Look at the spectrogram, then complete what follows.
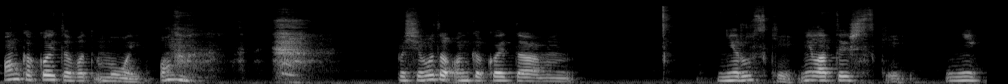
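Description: Woman, 30s, chatty, self-ironic, home kitchen vlog, camera on table, lowish pitch. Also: drawn-out words, pauses often. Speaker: vlogger. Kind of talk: spontaneous casual chat to camera. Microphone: camera or phone on the table.

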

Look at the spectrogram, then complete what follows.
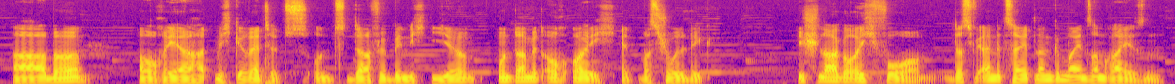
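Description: Man acting deep-voiced, measured fatherly knight. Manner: measured, formal, gently admonishing. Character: seasoned male knight, measured, fatherly mentor to youngsters. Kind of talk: fantasy audio drama acting.

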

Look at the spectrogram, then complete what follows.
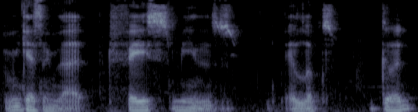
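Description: A man playing a doting, easily flustered mafia boss lover, gruff yet flirtatious, in an intimate ASMR roleplay. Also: a bass voice, animated, takes it slowly, darkish tone, full character voice. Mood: affectionate, playful.

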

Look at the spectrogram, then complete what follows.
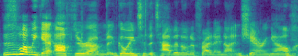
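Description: A woman's voice: lowish voice, fast, creaky, sharp tone, a little hiss or hum. A young woman doing casual, chatty let's play commentary, thinking aloud as she plays, indoors at a computer. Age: young adult. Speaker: gaming video host.

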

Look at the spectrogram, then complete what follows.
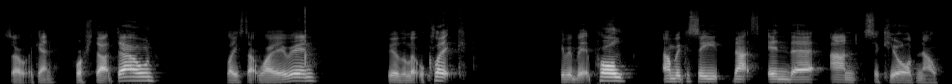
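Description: A man's voice: on the low side, very animated, unhurried, long pauses, clear, resonant tone. British man giving a practical tutorial. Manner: practical, explanatory. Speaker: product demonstrator. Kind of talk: informal step-by-step tutorial. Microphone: lavalier lapel microphone.

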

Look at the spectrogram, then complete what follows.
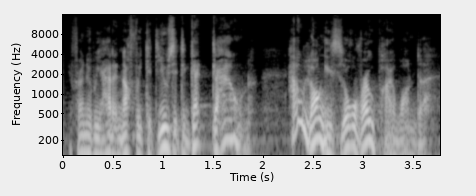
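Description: Gentlemanly hobbit hero, male reader performing: earnest, resolute, well-spoken, lively husky tone for fantasy storytelling. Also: medium pitch, fast talker. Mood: pondering. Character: earnest, determined gentlemanly hobbit adventurer, thoughtful.

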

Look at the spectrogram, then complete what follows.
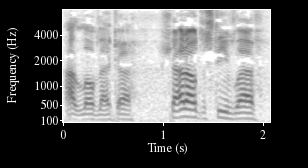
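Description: A man working as an HVAC technician on a service call, talking practically and giving quick instructions to a helper. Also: medium pitch, a bit bright, slight background noise. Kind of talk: on-the-job service call vlog. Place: house and yard, indoors and outdoors.

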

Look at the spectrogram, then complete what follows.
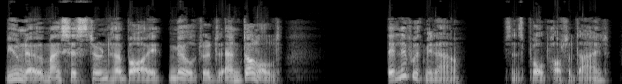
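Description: A man voicing a small, round, cheerful aristocratic gentleman with an extraordinarily high-pitched voice and breezy, old-fashioned chatter. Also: big pitch swings, moderate pace, breathy edge, no room sound, dull audio, full character voice. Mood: chatty.

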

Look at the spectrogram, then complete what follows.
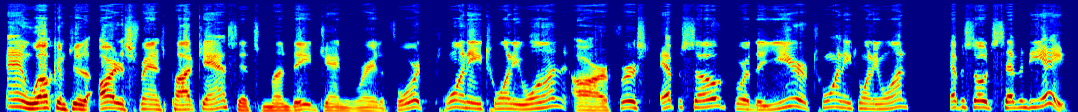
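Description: Man, American accent, podcast host, halting casual delivery, crisp forward tone, very dry sound. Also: on the high side, big pitch swings, pushed and bright, no room sound. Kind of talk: casual podcast talk with announcing.

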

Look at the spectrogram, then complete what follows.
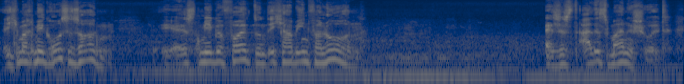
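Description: A man's voice: on the high side, unhurried, close to an everyday voice. An actor playing an anxious, guilt-ridden father looking for his son in a dubbed war game. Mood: worried, guilty. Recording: faint background noise.

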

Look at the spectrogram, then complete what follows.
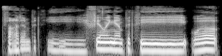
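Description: A woman's voice: low voice, flat delivery, unhurried, creaky, no echo, studio quality. A woman co-hosting a therapy podcast, giving feedback lightly with laughter. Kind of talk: giving feedback on role-play.

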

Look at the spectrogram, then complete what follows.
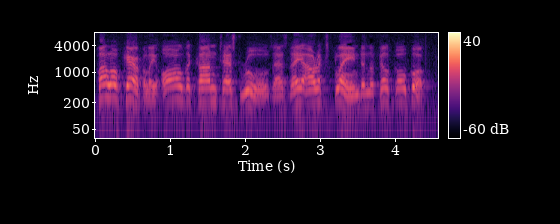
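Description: An American man delivers scripted 1930s radio announcing. His voice is high and very animated, with a husky edge. It sounds like a vintage broadcast recording. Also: normal speed, low-quality recording.

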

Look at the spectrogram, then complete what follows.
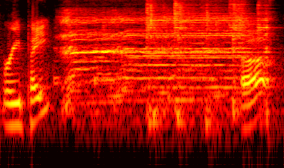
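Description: A man's voice: on the high side, very slow, over loud music, poor audio. A man giving a casual, folksy, step-by-step product demonstration in an informal way. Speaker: vintage car radio restorer demonstrating. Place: indoor workshop bench.

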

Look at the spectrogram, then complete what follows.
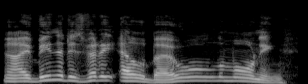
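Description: A man's voice: on the high side, expressive, normal speed, a bit bright, no room sound, voice pushed up. A man reading an audiobook as a whimsical, imperious detective with a British accent, theatrical, commanding and wry. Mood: animated, wry. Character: brilliant, whimsical, imperious male English detective.

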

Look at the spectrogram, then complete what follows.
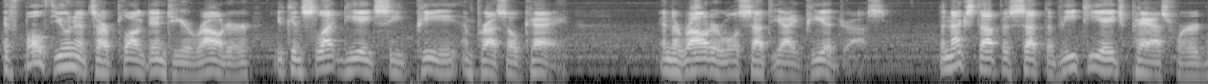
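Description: A man's voice: lowish voice, sharp tone, slight background noise. A man presenting a product tutorial, explaining each step in a plain, methodical way. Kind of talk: step-by-step instructional narration.

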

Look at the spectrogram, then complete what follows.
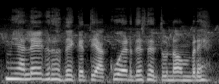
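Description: An actress playing a kindly, encouraging fairy guide who gives patient instruction in a video game. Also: female voice, medium pitch, normal speed, a little hiss or hum, natural voice. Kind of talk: scripted game tutorial dialogue.

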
